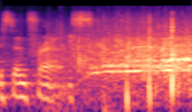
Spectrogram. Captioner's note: applause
